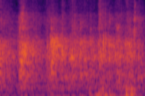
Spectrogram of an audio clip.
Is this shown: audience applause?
yes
